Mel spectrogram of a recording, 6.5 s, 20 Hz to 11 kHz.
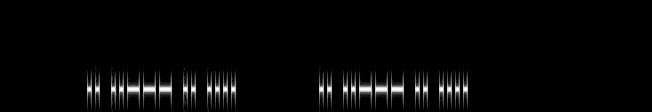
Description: Morse code, heard as a keyed tone, about 30 wpm, 700 Hz. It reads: I2IH I2IH
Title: DXCC-100 Call Signs - 4 Characters - Repeated 2x - 30wpm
